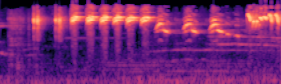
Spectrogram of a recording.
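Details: Mountain tledekan song: high, sharp notes repeated rapidly in a steady series, then lower slurred downward whistles, ending in a fast, very high trill.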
